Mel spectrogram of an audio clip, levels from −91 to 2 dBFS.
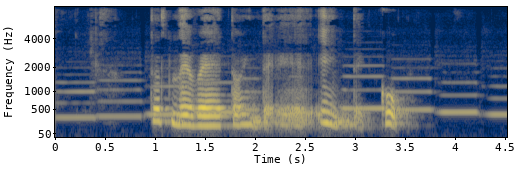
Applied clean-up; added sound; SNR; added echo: none; Wind instrument, woodwind instrument; 13 dB; none.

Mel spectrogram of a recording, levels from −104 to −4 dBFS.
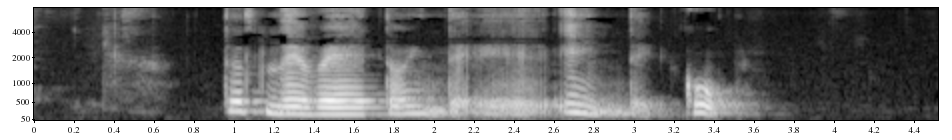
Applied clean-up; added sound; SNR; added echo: none; none; none; none.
